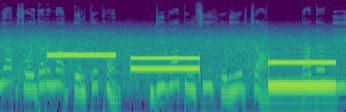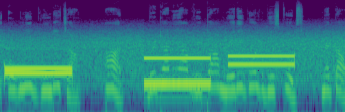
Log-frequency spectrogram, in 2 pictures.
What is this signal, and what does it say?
Aircraft SELCAL, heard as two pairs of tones, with speech in Santali. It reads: RS-JQ AM-GJ BQ-LR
